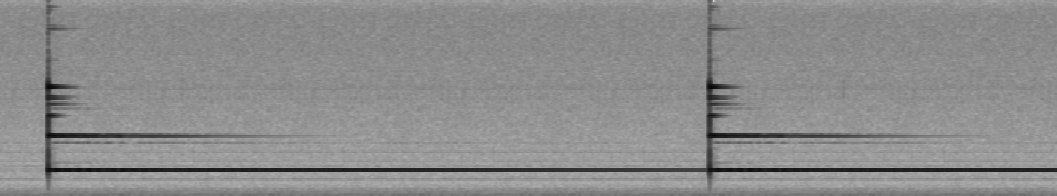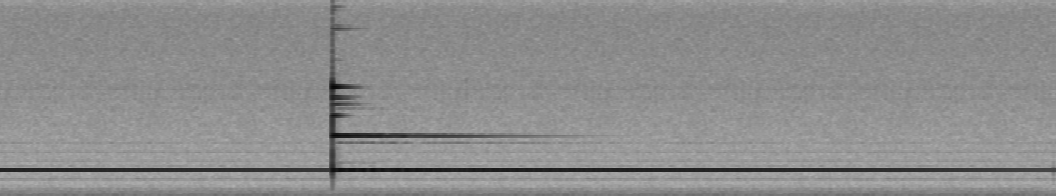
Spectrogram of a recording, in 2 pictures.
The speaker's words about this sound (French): Soyons attentifs à la respiration pendant la durée du son du timbre.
